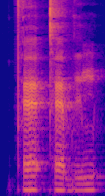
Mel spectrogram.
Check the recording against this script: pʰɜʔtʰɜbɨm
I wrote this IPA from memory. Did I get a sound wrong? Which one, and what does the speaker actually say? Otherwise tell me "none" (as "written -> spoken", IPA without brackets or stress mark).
none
